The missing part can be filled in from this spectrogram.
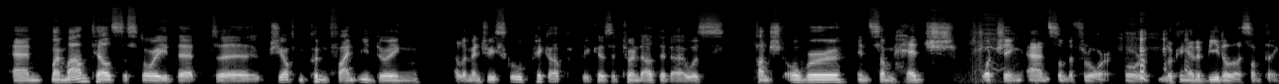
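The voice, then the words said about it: German accent in English. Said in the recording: “I grew up in Germany, in Heidelberg, as you might be able to tell from my accent.”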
